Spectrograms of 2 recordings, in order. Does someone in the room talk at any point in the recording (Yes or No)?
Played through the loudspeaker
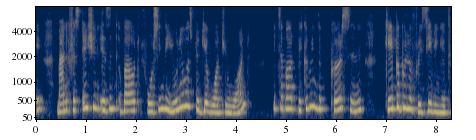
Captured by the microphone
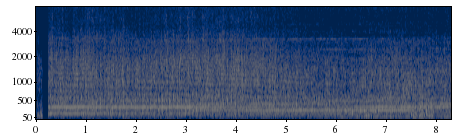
No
